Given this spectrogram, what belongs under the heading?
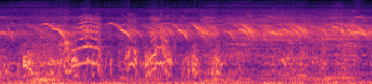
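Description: Farm chickens cluck and chatter busily while eating yellow corn, with several overlapping birds heard loudly and up close, alone with no talking.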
